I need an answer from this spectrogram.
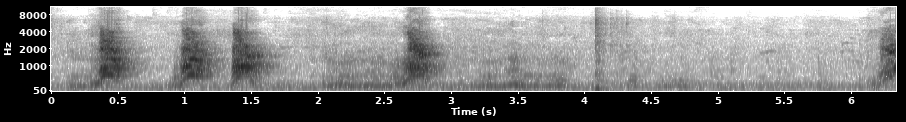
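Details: Poogle, a poodle-beagle cross, giving a few loud barks early on, a pause with quieter sounds and one sharp click, then a final bark at the end over a constant low hum.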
